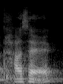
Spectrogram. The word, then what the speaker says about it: 파섹: 파섹이라고 읽는다. 파섹.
